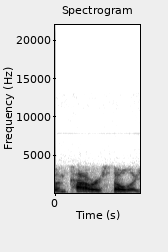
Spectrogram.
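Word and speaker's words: EMPWR Solar: Just Yeah, we dropped some vowels there. E-M-P-W-R. So Empower Solar. You got it right.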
